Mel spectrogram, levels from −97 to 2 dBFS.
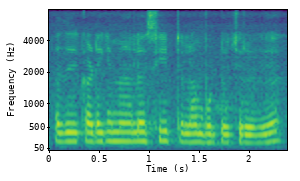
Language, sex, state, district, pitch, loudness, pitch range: Tamil, female, Tamil Nadu, Kanyakumari, 190 Hz, -14 LUFS, 180-200 Hz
